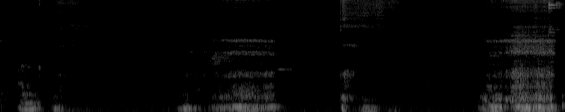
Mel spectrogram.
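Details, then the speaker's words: Sleeping Golden Retriever snoring: soft, low snuffling snores in irregular bursts with quiet pauses between. "पूवा दादा जैसा खराटा है इसका। पूरा परिवार एक साथ सो रहे हैं"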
